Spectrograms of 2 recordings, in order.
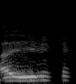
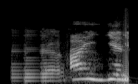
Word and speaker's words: Ayin: Ayin, Ayin, Ayin, this is also the silent letter, the second one that needs a vowel to give it a sound.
